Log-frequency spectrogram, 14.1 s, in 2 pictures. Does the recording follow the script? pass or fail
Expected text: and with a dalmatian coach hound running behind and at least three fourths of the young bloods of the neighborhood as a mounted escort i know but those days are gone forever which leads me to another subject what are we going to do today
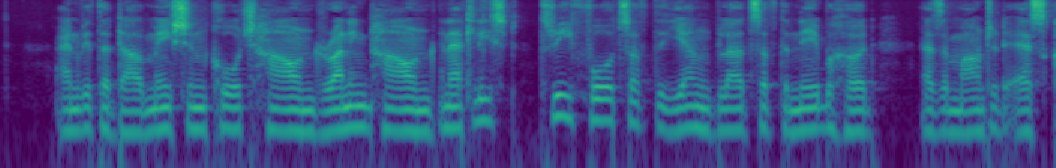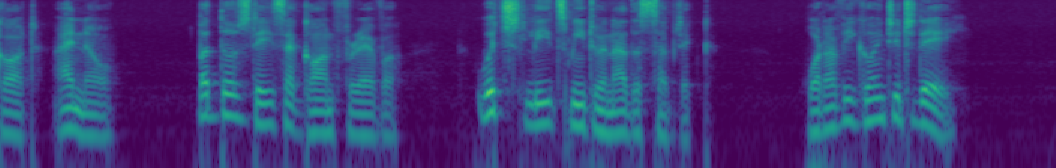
fail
